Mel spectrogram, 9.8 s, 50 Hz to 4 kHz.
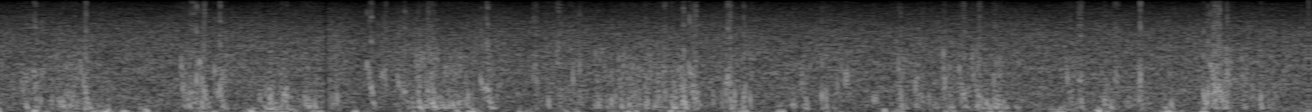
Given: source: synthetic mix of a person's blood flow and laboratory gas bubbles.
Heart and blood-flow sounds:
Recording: Doppler ultrasound of blood flow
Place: precordium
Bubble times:
0.16-0.77 s: bubbles
1.35-1.76 s: bubbles
1.95-2.01 s: bubbles
2.12-2.23 s: bubbles
2.27-2.45 s: bubbles
2.50-2.60 s: bubbles
2.75-2.93 s: bubbles
2.98-3.79 s: bubbles
4.01-5.71 s: bubbles
5.94-6.13 s: bubbles
6.17-6.44 s: bubbles
6.55-6.66 s: bubbles
6.73-7.69 s: bubbles
8.00-8.19 s: bubbles
8.28-8.68 s: bubbles
8.78-8.87 s: bubbles
9.02-9.63 s: bubbles
From the record:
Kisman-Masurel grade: 332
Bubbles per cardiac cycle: rolling drumbeat, 9 or more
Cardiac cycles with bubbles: 50 to 99%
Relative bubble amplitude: moderate (0.250 to 0.450)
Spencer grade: 3 (all of the cardiac periods contain showers or single bubble signals, but not dominating or overriding the cardiac motion signals)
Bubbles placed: anywhere in the cardiac cycle

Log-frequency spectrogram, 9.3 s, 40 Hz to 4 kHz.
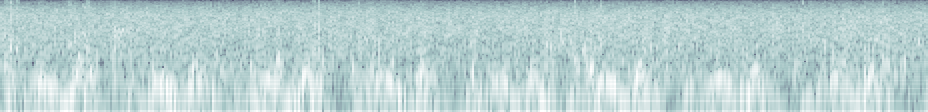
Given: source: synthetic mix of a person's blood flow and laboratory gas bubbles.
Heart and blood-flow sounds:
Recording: Doppler ultrasound of blood flow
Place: precordium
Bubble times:
0.00-0.22 s: bubbles
0.34-0.45 s: bubbles
0.62-0.97 s: bubbles
1.07-1.27 s: bubbles
2.02-2.27 s: bubbles
2.48-2.69 s: bubbles
2.73-2.85 s: bubbles
3.10-3.38 s: bubbles
3.47-3.97 s: bubbles
4.17-4.34 s: bubbles
4.68-4.78 s: bubbles
5.14-5.22 s: bubbles
5.41-6.07 s: bubbles
6.41-6.54 s: bubbles
6.60-6.73 s: bubbles
7.38-7.57 s: bubbles
7.92-8.06 s: bubbles
8.18-8.48 s: bubbles
8.61-9.10 s: bubbles
9.16-9.24 s: bubbles
From the record:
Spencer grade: 3 (all of the cardiac periods contain showers or single bubble signals, but not dominating or overriding the cardiac motion signals)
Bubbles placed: anywhere in the cardiac cycle

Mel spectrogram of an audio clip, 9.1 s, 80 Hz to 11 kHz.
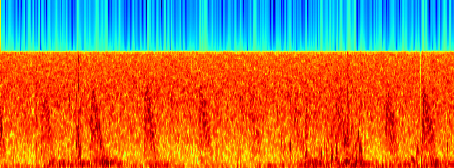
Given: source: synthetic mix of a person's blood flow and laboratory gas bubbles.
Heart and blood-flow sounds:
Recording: Doppler ultrasound of blood flow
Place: subclavian vein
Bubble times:
0.00-0.07 s: bubbles
1.06-1.13 s: bubbles
1.36-1.65 s: bubbles
5.51-5.57 s: bubbles
5.60-5.74 s: bubbles
5.77-5.84 s: bubbles
6.06-6.79 s: bubbles
6.85-7.31 s: bubbles
8.29-8.55 s: bubbles
8.92-9.01 s: bubbles
From the record:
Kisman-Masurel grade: 222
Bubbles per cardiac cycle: several, 3 to 8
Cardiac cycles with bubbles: 10 to 50%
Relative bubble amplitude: moderate (0.250 to 0.450)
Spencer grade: 2 (many but less than half of the cardiac periods contain bubble signals, singularly or in groups)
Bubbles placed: anywhere in the cardiac cycle

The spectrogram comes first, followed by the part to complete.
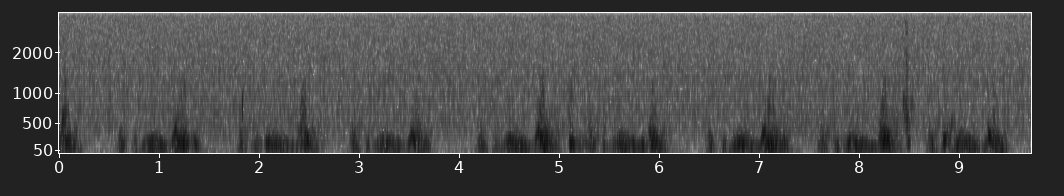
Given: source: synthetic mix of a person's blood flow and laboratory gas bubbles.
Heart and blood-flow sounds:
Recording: Doppler ultrasound of blood flow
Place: precordium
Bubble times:
0.00-0.12 s: bubbles
1.79-1.88 s: bubbles
5.08-5.38 s: bubbles
8.37-8.57 s: bubbles
8.82-8.97 s: bubbles
From the record:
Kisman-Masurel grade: 123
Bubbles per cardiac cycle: 1 to 2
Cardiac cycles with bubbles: 10 to 50%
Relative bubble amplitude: loud (0.450 to 0.775)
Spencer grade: 2 (many but less than half of the cardiac periods contain bubble signals, singularly or in groups)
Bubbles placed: only in the low amplitude regions of the cardiac cycle

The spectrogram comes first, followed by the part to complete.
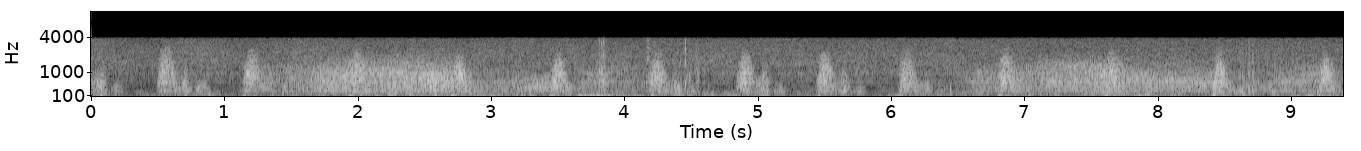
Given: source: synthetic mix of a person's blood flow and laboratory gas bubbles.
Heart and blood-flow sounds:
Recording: Doppler ultrasound of blood flow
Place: subclavian vein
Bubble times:
3.77-3.91 s: bubbles
4.16-4.29 s: bubbles
4.43-4.54 s: bubbles
6.42-6.48 s: bubbles
6.51-6.75 s: bubbles
8.58-8.75 s: bubbles
8.79-8.93 s: bubbles
From the record:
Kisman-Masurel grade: 221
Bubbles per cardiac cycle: several, 3 to 8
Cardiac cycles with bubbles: 10 to 50%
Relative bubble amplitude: barely perceptible (0.100 to 0.250)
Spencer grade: 2 (many but less than half of the cardiac periods contain bubble signals, singularly or in groups)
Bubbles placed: anywhere in the cardiac cycle

